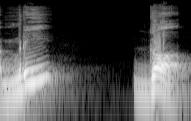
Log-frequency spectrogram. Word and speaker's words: मृग: क्या पढ़ेंगे इसको मृ, यानी जिस अक्षर पे री की मात्रा रहेगा उस अक्षर के साथ जो है ना री का उच्चारण होगा। मृ ग मृग।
